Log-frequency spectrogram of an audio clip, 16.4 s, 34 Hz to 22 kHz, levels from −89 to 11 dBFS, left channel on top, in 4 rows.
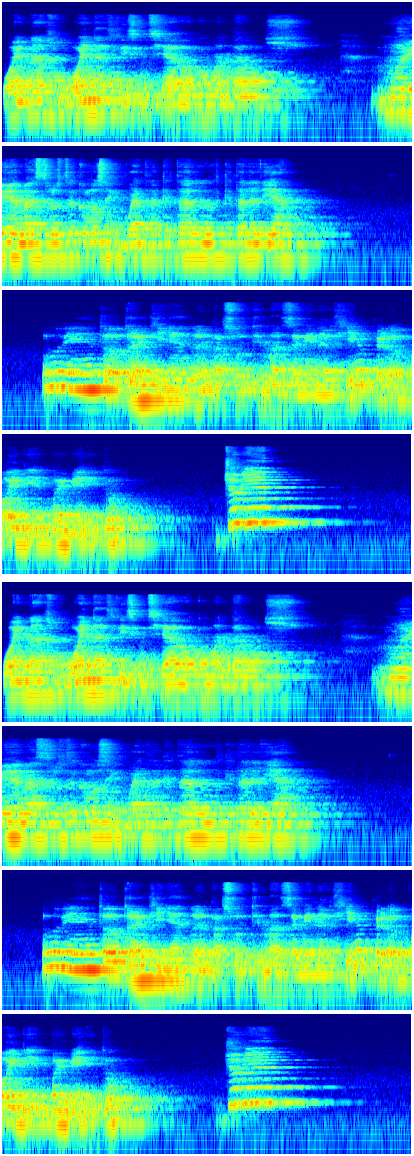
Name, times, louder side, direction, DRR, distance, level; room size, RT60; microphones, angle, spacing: voice 1, 0.0-2.9 8.6-13.5, right 1 dB, 60° right, -1 dB, 0.6 m, -21 dB
voice 2, 3.7-7.0 14.5-14.9, left 2 dB, 75° left, 0 dB, 0.6 m, -23 dB
3.1 x 2.6 x 2.2 m, 1.2 s
head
